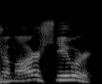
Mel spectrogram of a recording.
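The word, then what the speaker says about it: Shemar Stewart: Uh what him uh how do you pronounce his name? Samar Stewart.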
